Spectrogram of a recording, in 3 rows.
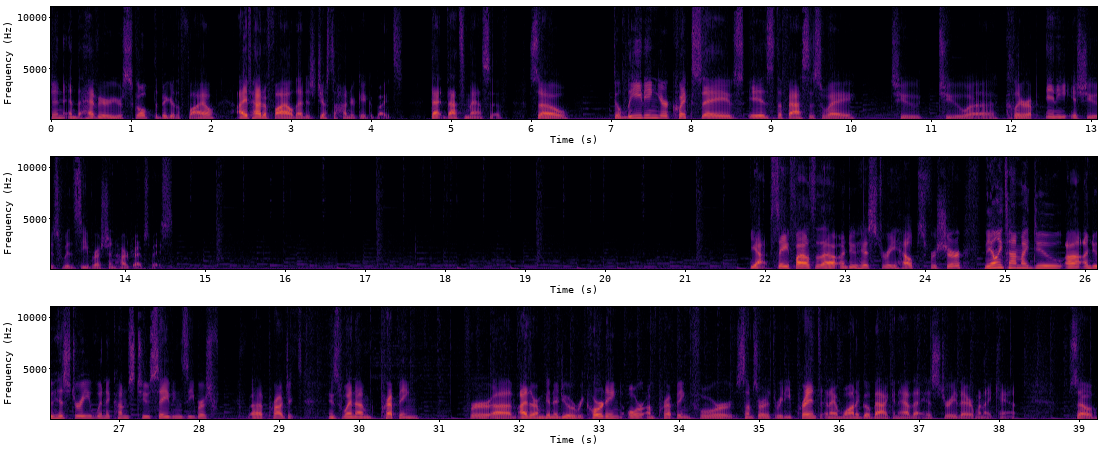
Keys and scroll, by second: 13.6 shift+f, 37.2 s.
